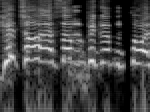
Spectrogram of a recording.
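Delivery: mock yelling. After asking politely three times, a parent acts out yelling at the kid, retelling a yell. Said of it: "I start yelling and cussing".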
